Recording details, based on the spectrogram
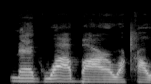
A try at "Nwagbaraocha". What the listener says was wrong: It's not Nag. It's Nwag. Nwagbarak. Ocha. Nwagbara Ocha. Nwagbara Ocha.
